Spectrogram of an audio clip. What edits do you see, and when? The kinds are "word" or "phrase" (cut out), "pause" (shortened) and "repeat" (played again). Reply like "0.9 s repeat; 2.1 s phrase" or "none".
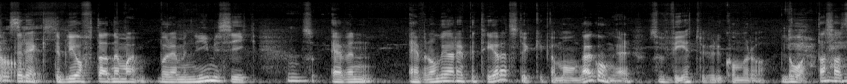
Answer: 3.2 s pause; 5.5 s word; 7.0 s word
